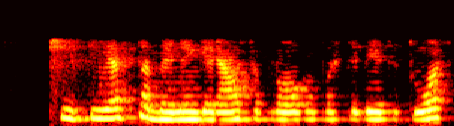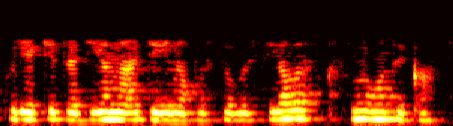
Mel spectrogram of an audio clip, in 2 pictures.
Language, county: Lithuanian, Vilnius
